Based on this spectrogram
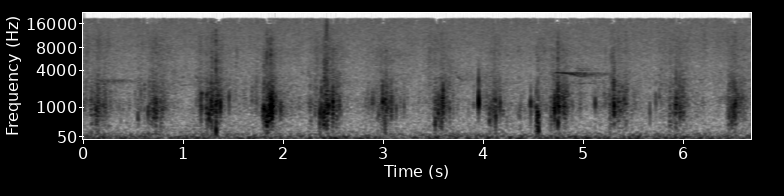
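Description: Footsteps of a hiker walking along a trail, a steady rhythm of many crunching steps at a moderate pace that stays even throughout.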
